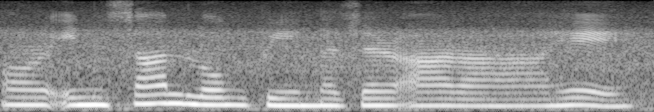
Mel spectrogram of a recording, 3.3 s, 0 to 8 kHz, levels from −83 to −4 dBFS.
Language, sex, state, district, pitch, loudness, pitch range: Hindi, female, Arunachal Pradesh, Lower Dibang Valley, 185 Hz, -11 LUFS, 180-200 Hz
